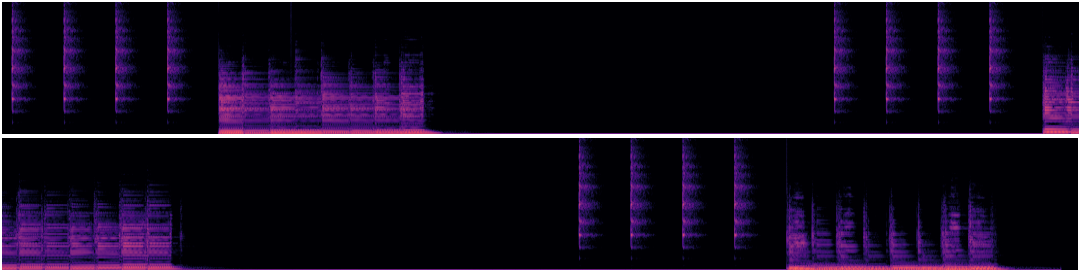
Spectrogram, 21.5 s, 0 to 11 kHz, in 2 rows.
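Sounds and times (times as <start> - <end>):
guitar accompaniment riff: 2.2 - 4.6, 10.4 - 12.9, 18.6 - 21.3.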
